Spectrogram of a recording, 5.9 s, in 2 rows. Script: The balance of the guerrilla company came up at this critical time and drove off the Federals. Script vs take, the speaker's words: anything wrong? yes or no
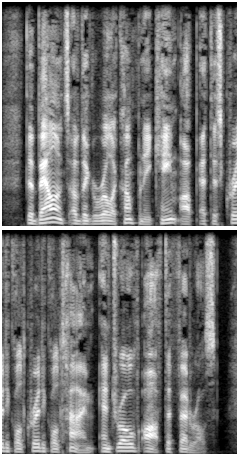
yes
